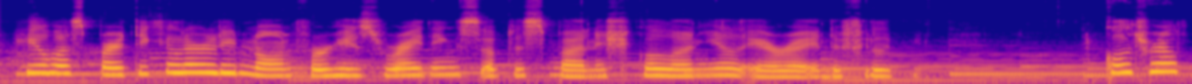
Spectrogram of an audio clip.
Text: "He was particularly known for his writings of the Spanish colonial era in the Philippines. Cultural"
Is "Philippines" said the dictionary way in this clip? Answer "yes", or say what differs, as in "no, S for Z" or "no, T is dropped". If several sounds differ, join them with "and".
no, Z is dropped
